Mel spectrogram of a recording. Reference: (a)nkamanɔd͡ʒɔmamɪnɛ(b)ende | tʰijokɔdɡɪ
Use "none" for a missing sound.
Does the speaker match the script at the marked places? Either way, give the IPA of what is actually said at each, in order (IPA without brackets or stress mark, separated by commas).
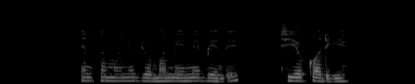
ɛ, b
